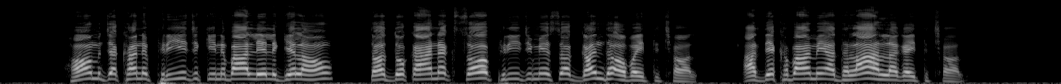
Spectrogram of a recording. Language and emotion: Maithili, disgusted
